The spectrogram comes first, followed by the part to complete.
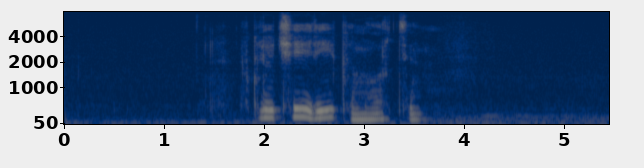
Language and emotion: Russian, sad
